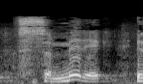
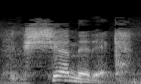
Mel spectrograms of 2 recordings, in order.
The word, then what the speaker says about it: Semitic: Let me remind you that the term Semitic is essentially a mispronunciation. It ought to be pronounced Shemitic. Semite means from the line of Shem.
